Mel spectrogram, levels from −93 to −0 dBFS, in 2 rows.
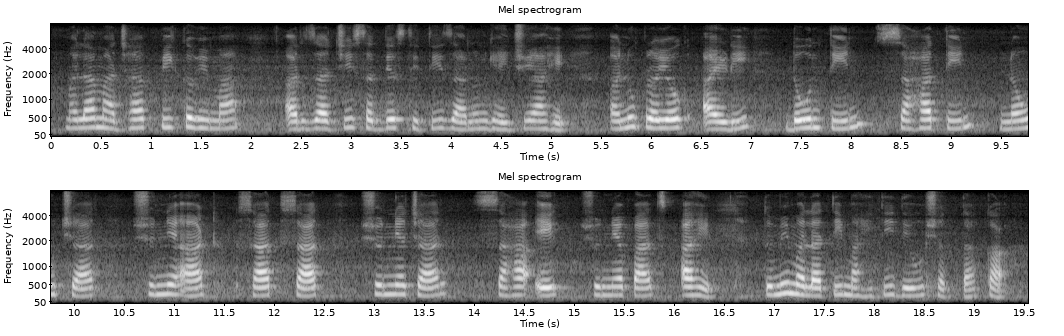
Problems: constant background noise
